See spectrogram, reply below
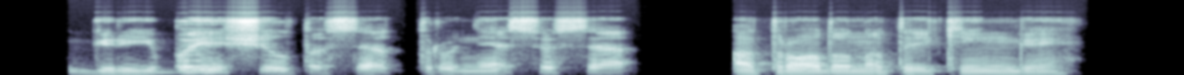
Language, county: Lithuanian, Klaipėda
